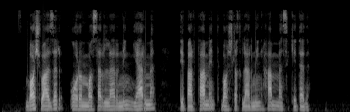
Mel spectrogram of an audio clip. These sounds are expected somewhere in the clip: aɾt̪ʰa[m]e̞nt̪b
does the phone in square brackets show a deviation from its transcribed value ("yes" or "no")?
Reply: no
